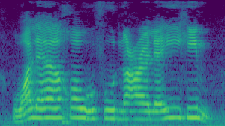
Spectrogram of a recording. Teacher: ولا خوف واو سے قبل زبر ہے, یہ واو لین ہے, نرمی کے ساتھ پڑھیں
